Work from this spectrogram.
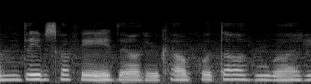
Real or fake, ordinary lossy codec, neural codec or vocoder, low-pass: fake; none; codec, 16 kHz, 0.8 kbps, ZipCodec; 7.2 kHz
